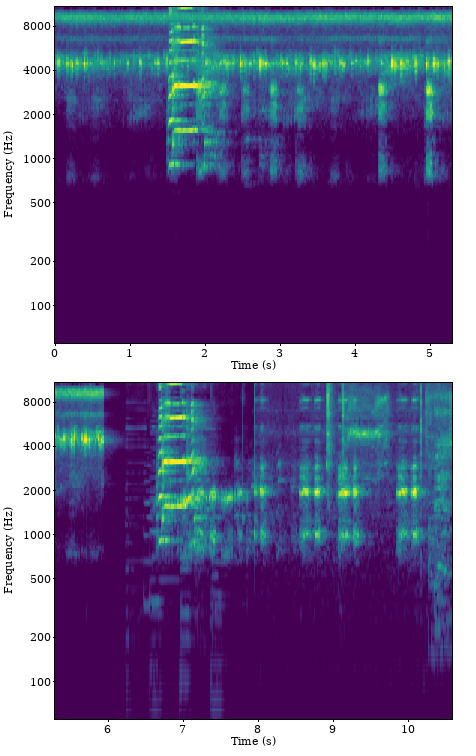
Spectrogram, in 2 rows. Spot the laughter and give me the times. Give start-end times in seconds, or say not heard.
not heard.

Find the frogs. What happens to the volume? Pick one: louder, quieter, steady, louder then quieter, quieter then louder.
louder.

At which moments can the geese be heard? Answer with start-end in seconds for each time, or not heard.
1.4-3.0, 6.6-8.5.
